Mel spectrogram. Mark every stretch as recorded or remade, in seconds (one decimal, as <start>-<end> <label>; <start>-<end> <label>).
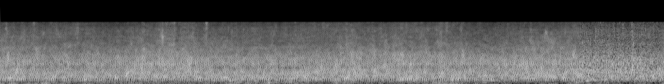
0.0-5.8 remade; 5.8-6.6 recorded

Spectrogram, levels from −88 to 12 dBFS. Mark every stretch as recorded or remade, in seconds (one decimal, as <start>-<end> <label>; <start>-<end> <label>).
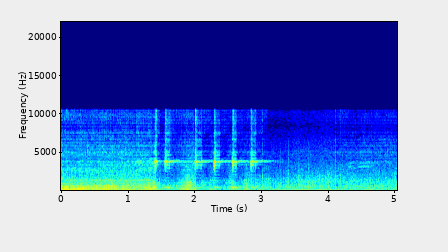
0.0-3.1 remade; 3.1-4.1 recorded; 4.1-5.0 remade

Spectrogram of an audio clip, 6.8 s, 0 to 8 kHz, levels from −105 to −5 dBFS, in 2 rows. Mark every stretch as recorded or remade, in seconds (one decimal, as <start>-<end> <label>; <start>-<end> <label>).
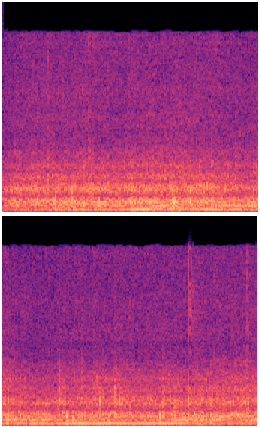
0.0-6.8 recorded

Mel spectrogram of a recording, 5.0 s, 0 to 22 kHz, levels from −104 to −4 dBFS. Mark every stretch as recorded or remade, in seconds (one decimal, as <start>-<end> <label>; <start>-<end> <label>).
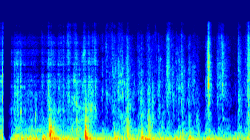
0.0-2.0 remade; 2.0-5.0 recorded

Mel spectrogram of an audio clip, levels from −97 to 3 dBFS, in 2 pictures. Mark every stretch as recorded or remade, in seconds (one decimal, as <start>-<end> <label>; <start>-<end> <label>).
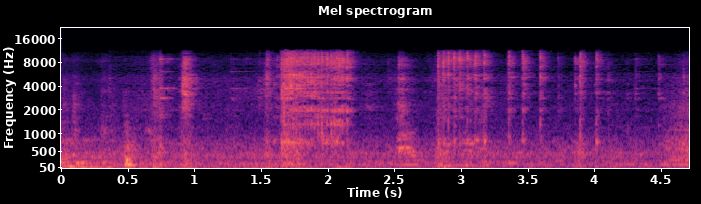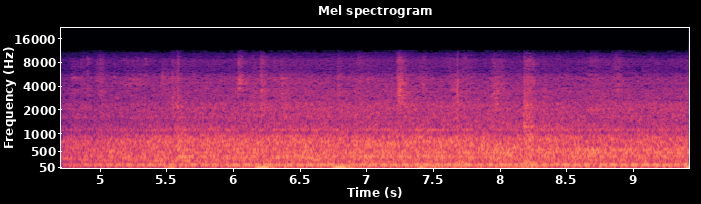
0.0-3.1 remade; 3.1-4.1 recorded; 4.1-9.4 remade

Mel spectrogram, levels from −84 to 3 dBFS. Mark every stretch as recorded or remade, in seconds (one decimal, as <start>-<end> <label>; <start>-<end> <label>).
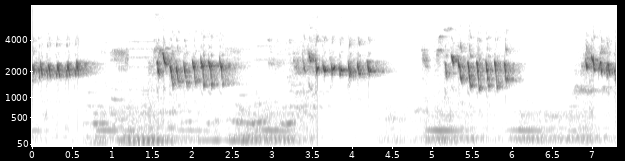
0.0-2.5 recorded; 2.5-3.5 remade; 3.5-7.3 recorded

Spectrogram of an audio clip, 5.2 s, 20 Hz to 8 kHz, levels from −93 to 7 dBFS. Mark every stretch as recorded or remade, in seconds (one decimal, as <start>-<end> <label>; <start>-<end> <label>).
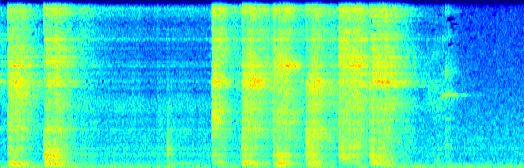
0.0-0.8 recorded; 0.8-3.6 remade; 3.6-5.2 recorded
